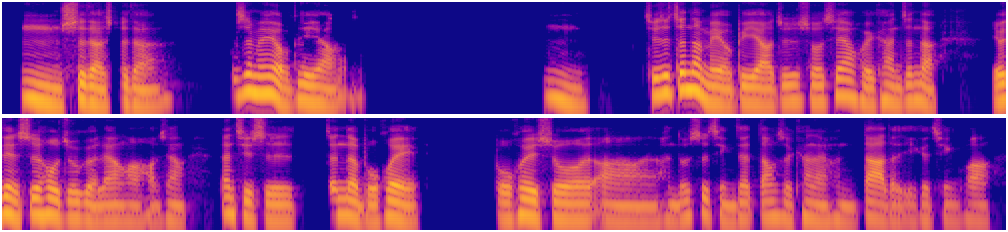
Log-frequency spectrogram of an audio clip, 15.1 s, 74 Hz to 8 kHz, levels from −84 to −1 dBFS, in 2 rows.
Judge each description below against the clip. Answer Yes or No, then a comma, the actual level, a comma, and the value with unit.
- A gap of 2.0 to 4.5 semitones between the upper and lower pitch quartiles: Yes, average, 3.4 semitones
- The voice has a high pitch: No, low, 115 Hz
